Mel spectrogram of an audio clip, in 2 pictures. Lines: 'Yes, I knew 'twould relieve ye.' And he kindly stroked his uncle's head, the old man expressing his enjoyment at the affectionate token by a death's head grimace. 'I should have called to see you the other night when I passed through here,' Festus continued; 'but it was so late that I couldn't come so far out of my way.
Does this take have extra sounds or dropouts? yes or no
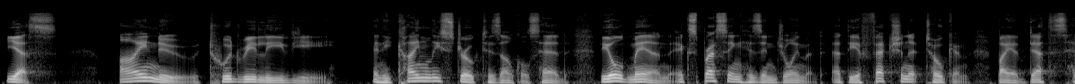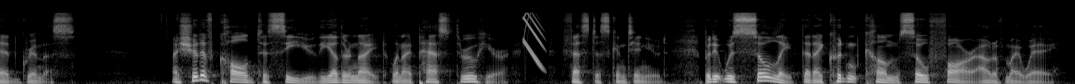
yes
